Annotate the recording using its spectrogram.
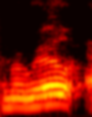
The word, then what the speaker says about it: Morrill: And one of those, one of the policies or the pieces of legislation that was so formative was the Morrill Act. I'm pronouncing that right, right? – Morrill Act. Yeah, the Morrill Act.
